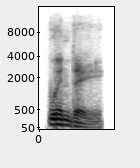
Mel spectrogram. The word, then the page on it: windy: British English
